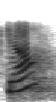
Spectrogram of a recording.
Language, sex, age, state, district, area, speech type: Hindi, female, 18-30, Uttar Pradesh, Bhadohi, rural, conversation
